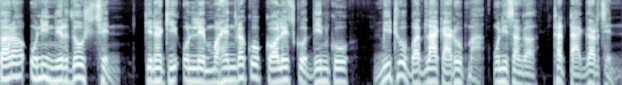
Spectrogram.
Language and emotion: Nepali, neutral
